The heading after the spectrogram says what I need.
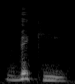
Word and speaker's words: VI: transistors by the way I'm VI I pronounced Vicki my Creator was Vib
